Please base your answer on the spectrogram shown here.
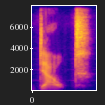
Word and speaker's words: doubt: Doubt, doubt. En realidad no pronunciamos ese B, es como que fuera muda.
